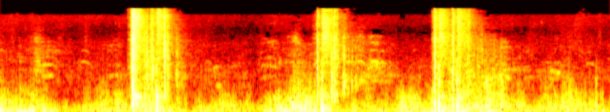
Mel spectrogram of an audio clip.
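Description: Shotguns fire several loud blasts in quick succession.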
